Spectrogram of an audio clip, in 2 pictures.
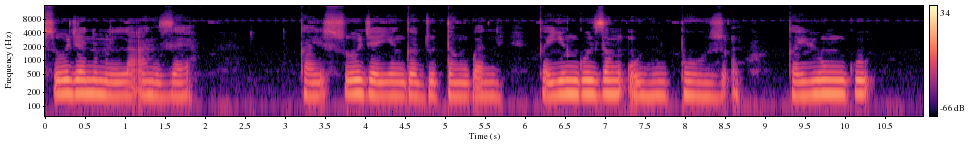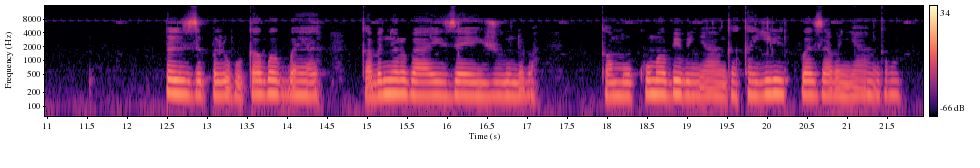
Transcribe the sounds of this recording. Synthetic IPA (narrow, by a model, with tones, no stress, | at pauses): so˦d͡ʒa˦nɨ˦mɨ˨n̩˨la̰˦ʔa˦n˦za˦ja˨ | ka˨so˦d͡ʒa˨jɪ˦ŋɡa˦do˦tɨ˦ŋɡ͡ba˦nːɨ˨ | ka˨jɪ˦ŋɡo˦za˦ŋo̰˨nuː˦poː˦zʊ̰˨ʔʊ˨ | ka˨ju˦ŋɡo˦ | pɨ˦lɨ˦zɨ˨pɨ˨lɨ˨ɡʊ˨ka˦ɡ͡ba˦ɡ͡ba˨ja˦ | ka˨bɛ˦nɨ˦ɾɨ˦baː˦i˦za˦ja˨juː˦nɨ˨ba˨ | ka˨mo˨ku˦ma˦be˦bɨ˨ɲaː˦ŋɡa˨ka˨ji˦lba˦za˦bɨ˨ɲaː˦ŋɡa˨m˨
